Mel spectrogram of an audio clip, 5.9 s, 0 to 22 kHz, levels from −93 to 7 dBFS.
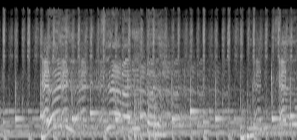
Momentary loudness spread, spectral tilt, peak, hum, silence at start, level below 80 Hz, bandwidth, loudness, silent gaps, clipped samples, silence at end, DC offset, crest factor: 7 LU; -4 dB/octave; -2 dBFS; none; 0 s; -32 dBFS; 17 kHz; -18 LUFS; none; under 0.1%; 0 s; under 0.1%; 16 dB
